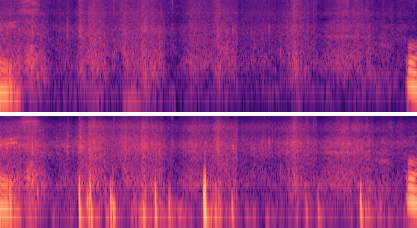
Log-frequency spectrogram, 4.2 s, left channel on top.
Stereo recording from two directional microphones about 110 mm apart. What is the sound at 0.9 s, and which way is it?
Clip-clop, 45° left (ahead or behind).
